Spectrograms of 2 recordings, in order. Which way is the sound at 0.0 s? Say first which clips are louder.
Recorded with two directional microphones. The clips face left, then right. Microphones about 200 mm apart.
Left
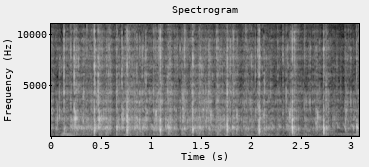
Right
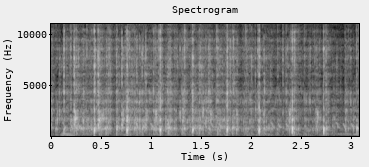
Right 4 dB; 55° right (ahead or behind).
